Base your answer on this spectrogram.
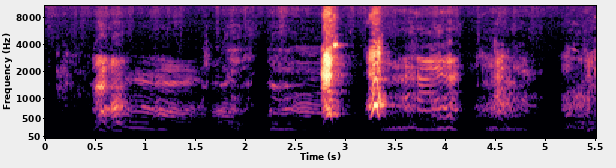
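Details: Collie puppies Norris and Amica, 11 weeks old: low droning growls with layered harmonics, broken by two sharp yips near the middle, then more grumbling.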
